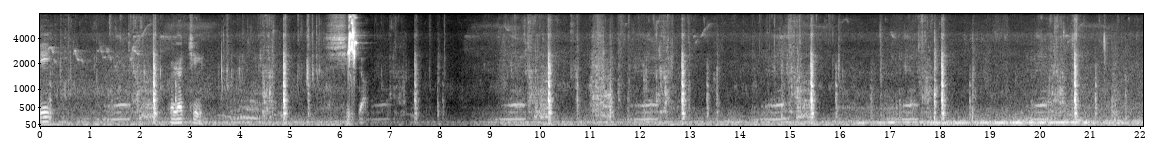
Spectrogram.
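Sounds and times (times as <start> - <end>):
faint low bird calls: 6.2 - 6.5.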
